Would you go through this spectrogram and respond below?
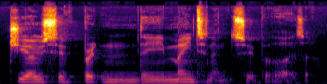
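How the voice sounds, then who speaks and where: An actor playing a safety investigator, questioning in a measured, formal way in a naturalistic training film drama. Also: male voice, on the low side, steady tone, vocal fry, fairly bright tone. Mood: probing.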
